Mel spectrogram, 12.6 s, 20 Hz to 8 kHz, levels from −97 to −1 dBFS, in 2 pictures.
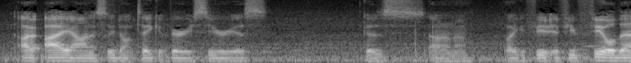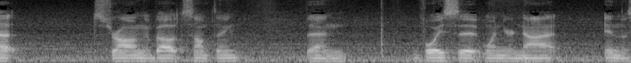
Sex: male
